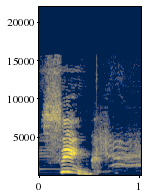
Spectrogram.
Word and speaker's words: sing: জি ই নেই কিন্তু ভালো করে দেখো আই টা কিন্তু শর্ট ভাওয়েল মিলে গেল অংক কিন্তু যেহেতু লাস্টে ই নেই ই নেই তাই সিং এর উচ্চারণ কিন্তু এরকম হচ্ছে গ হচ্ছে লজ ব্যাজ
